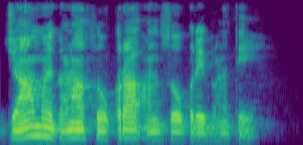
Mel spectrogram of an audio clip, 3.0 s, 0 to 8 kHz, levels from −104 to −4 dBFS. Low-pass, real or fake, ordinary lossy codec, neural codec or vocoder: 7.2 kHz; fake; Opus, 64 kbps; codec, 16 kHz in and 24 kHz out, 2.2 kbps, FireRedTTS-2 codec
